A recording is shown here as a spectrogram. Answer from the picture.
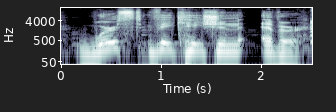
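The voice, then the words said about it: Impression of Simpsons' Comic Book Guy. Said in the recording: “Great impression. ... Guy from The Simpsons. ... comic book guy.”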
